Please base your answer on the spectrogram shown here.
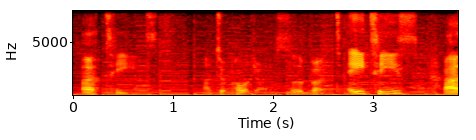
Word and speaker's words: ATEEZ: I know you guys have been shouting at me saying you're pronouncing it wrong, Tom. It's ATEEZ, not ATEEZ.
